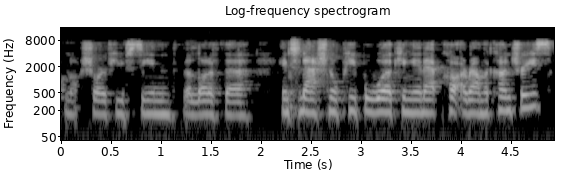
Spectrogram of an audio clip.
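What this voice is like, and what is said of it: English accent. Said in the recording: “I am actually from England, as you might be able to tell by my accent.”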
